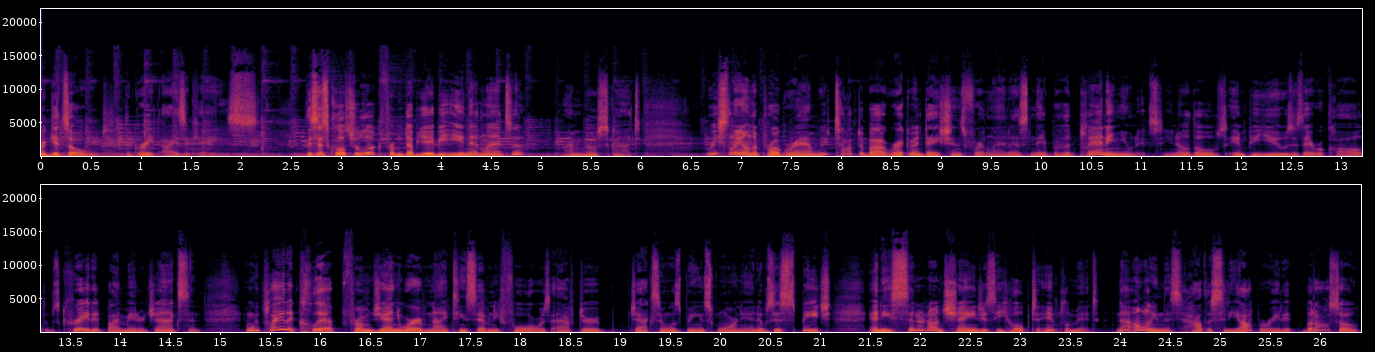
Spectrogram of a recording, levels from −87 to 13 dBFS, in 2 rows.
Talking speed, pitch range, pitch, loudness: 190 wpm, 140-220 Hz, 165 Hz, -28 LUFS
